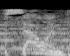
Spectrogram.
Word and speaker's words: Samhain: This is the Samhain program, or for those of you who don't use the Irish pronunciation, it is Halloween, our Halloween show.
